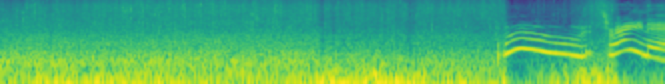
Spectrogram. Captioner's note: wind & rain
